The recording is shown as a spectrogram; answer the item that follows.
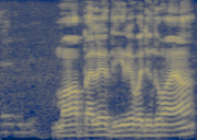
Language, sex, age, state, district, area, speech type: Sindhi, male, 45-60, Delhi, South Delhi, urban, spontaneous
